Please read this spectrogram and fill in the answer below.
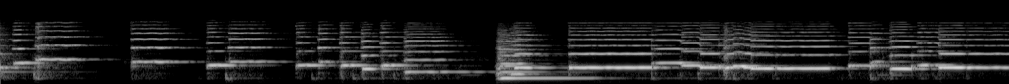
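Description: Solo violin bowed, playing a classical melody of short and held notes. There is a brief pause about a second in, and a chord of two notes bowed together about halfway through.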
